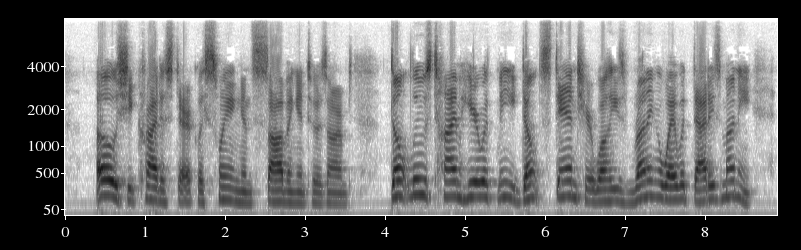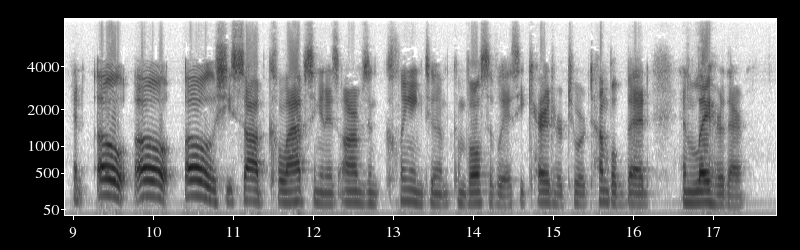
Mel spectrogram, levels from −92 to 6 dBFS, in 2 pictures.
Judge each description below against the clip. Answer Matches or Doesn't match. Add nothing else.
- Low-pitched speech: Matches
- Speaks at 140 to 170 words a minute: Doesn't match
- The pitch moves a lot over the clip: Matches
